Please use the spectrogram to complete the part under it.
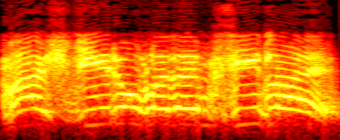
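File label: left wing, Czech, mood high; War Thunder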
